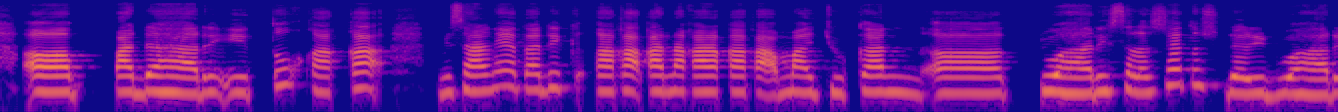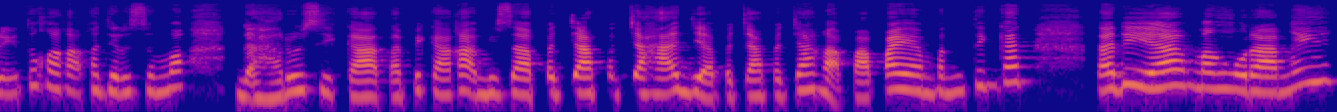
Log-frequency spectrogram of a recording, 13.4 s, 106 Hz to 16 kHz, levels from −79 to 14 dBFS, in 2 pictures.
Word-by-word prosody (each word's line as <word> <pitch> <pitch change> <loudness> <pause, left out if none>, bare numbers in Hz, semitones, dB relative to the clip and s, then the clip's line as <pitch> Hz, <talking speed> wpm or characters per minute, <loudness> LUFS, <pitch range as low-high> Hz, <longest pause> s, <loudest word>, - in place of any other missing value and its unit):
eee, 270 0 +9 0.2
pada 270 +1 +4 0.2
hari 255 0 -4
itu 335 +7 -7
Kakak, 305 -1 0 0.2
misalnya 275 +6 -1
tadi 295 0 -3
Kakak 275 -1 +2
karena 275 0 +2 0.2
Kakak 265 -2 +1
mengajukan, 265 -1 -2
eee, 250 0 +1 0.2
2 265 -3 +2
hari 250 - -1
selesai, 280 +6 -2
terus 360 -1 -9
dari 255 -6 -1
2 245 -2 0
hari 245 +1 -7
itu 355 - -10
Kakak 300 -6 -3
kejer 265 -1 -3
semua, 275 +4 -3 0.2
gak 210 -4 -4
harus 275 +4 -3
sih 250 - -11
Kak 215 -1 +1
tapi 215 +6 -7
Kakak 245 -1 -1
bisa 245 -1 0
pecah-pecah 255 0 0
aja, 260 -5 0
pecah-pecah 225 +6 -4
gak - - -18
papa 210 +9 +3
yang 275 -3 +1
penting 275 +7 -9
kan 410 +1 +1 0.3
tadi 310 +5 +2
ya 350 +1 +6
mengurangi, 300 0 +2
265 Hz, 185 wpm, -24 LUFS, 250-290 Hz, 0.3 s, eee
